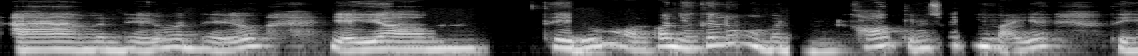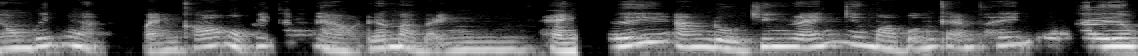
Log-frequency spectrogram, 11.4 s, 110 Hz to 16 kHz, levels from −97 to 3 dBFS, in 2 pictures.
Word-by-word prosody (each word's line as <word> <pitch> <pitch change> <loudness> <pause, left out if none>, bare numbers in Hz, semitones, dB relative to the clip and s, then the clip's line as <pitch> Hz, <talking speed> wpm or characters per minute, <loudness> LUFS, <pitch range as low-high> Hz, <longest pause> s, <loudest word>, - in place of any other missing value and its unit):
À, 195 0 +4
mình 195 -1 0
hiểu, 190 +3 -1
mình 235 -3 -1
hiểu, 210 +6 0 0.4
vậy, 185 +2 +5
à, 205 -1 +5 0.7
thì 230 -3 +5
đúng 230 +6 +3
rồi, 195 - -2
có 265 - +5
những 225 -5 +4
cái 290 - +2
lúc 345 +2 -3
mà 280 - +1 0.2
mình 165 0 -7
khó 260 +5 0
kiểm 215 0 -2
soát 295 +6 -6
như 275 - +5
vậy - - -3
á. 260 - -3 0.3
Thì 200 - -1
hông 220 +4 +1
biết 265 - +1
nha, 275 -6 +1 0.2
bạn 175 +4 -4
có 265 +4 -1
một 270 -6 0
cái 275 - -3
cách 355 - -7
nào 175 -3 -3
để 220 +2 -2
mà 255 -4 +3
bạn 190 +2 -4
hạn 180 -2 +4 0.2
chế 300 +10 +4
ăn 250 0 +2
đồ 215 -5 +3
chiên 260 +5 +2
rán 250 +1 +2
nhưng 305 -5 0
mà 235 - +2
vẫn 235 - -3
cảm 255 -2 -5
thấy 305 +4 -3
ô 270 -1 -7
kê 260 0 +8
hông? 265 - +8
235 Hz, 260 wpm, -20 LUFS, 195-265 Hz, 0.7 s, kê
